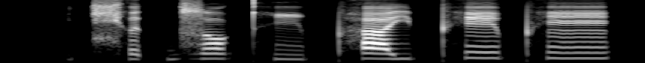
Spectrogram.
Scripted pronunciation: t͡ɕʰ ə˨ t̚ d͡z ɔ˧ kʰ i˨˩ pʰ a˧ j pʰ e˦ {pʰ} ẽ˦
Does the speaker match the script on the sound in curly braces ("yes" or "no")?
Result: yes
